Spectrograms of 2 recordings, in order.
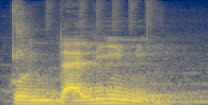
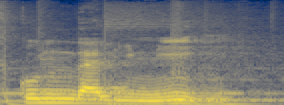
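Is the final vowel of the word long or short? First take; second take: short; long. First: The final i is short and clipped. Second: The final i is long and stretched. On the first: The speaker calls it wrong. "no es Kundalini" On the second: The speaker calls it right. "Se extiende un poquito la I y por eso tiene ese acento ahí arriba"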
